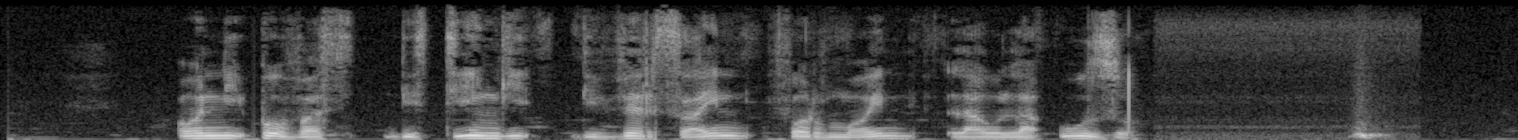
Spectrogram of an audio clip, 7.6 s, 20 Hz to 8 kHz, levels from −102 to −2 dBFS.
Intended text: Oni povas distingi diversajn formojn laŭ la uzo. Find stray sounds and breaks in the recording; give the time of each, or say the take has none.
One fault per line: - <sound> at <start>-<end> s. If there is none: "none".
- whoosh at 6.7-7.0 s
